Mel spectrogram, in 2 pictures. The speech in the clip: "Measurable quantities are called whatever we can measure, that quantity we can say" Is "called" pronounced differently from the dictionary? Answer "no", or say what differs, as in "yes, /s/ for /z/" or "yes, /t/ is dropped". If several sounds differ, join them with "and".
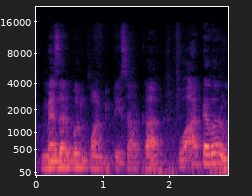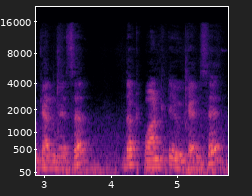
yes, /l/ is dropped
